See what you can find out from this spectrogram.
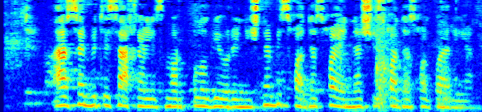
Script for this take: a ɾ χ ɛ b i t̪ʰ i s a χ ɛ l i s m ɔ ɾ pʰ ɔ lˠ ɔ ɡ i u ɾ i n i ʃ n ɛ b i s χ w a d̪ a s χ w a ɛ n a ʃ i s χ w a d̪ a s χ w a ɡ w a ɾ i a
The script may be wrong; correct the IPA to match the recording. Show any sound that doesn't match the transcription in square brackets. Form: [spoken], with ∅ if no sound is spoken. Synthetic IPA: a ɾ [s] ɛ b i t̪ʰ i s a χ ɛ l i s m ɔ ɾ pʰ ɔ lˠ ɔ ɡ i u ɾ i n i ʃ n ɛ b i s χ w a d̪ a s χ w a ɛ n a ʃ i s χ w a d̪ a s χ w a ɡ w a ɾ i a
